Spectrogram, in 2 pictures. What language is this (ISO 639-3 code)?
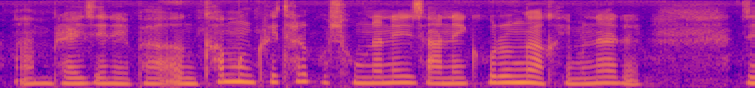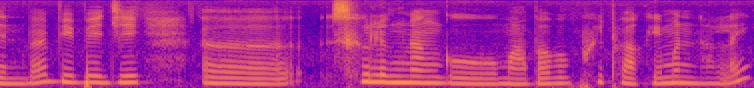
brx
